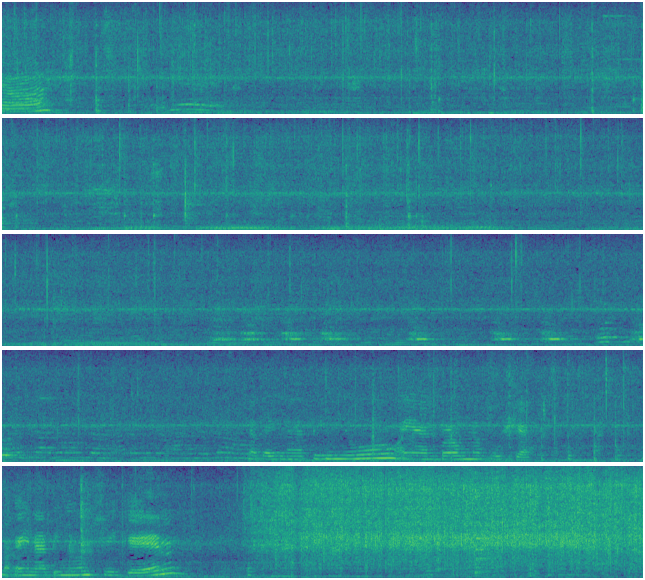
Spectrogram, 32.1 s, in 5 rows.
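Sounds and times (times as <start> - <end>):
vegetables sizzling in hot oil: 0.0 - 32.0
spoon scraping pan: 3.4 - 10.8, 30.2 - 31.1.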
